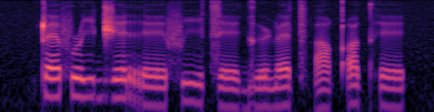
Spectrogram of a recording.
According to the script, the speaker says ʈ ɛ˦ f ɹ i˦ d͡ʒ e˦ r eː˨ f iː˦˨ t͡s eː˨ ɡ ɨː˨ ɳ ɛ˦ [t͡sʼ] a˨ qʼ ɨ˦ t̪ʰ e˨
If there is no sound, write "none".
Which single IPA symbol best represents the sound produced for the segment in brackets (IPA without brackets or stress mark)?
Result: t͡sʼ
